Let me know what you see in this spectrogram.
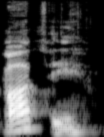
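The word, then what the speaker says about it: Ko-fi: Console Creatures, set up, is it coffee or kofi? I don't remember. I don't really know how to say it out loud. Um, where people can It's coffee. Is it just coffee? I don't know. It's It's spelled K O Fi. So, I don't know. I'm pretty sure it's coffee.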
